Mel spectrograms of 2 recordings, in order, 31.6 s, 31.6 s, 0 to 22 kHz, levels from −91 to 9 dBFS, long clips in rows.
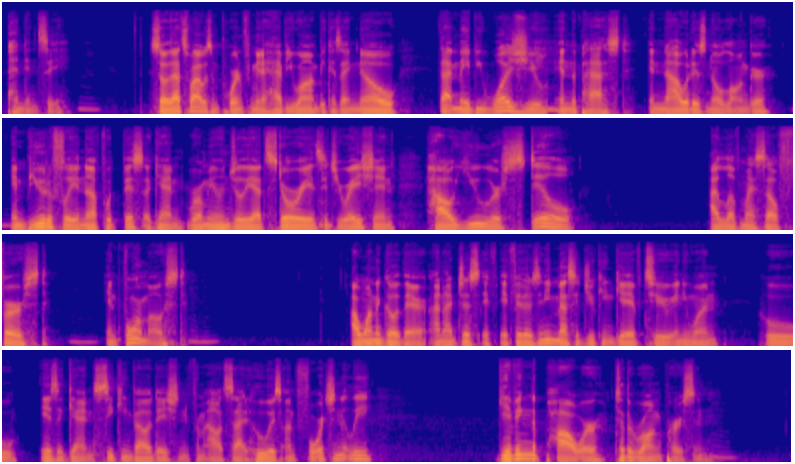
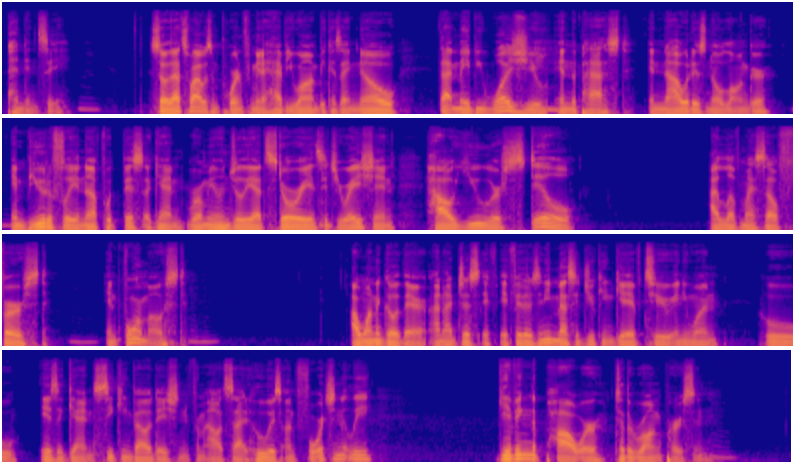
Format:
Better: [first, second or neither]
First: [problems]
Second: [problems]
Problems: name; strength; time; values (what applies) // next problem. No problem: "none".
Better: neither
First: none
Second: none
